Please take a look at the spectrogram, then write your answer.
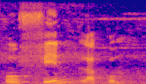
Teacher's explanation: এনে গুন্না হওয়ার কথা ছিল কিন্তু গুন্না হবে না এখানে ডাইরেক্ট ফিন হইছে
